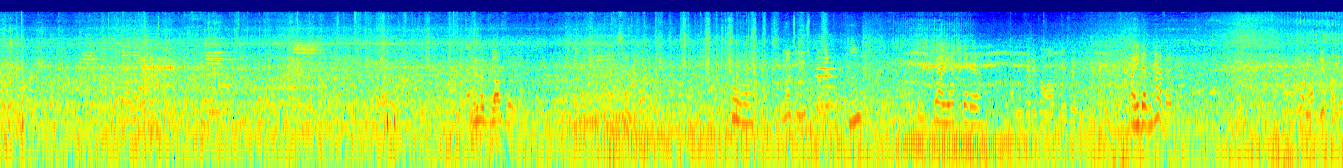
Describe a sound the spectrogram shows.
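Street traffic and crowd noise fill the air outdoors.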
